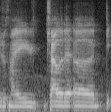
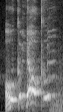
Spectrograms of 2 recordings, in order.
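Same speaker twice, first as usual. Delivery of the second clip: tiny high cartoon squeak; squeaky silly voice; 6 dB louder, slower than usual. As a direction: chirp it like a cartoon.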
